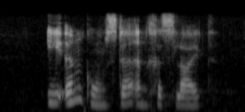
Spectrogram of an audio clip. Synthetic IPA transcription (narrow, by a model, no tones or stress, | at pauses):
iʔənkɔmstəʔənχəslœɥt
